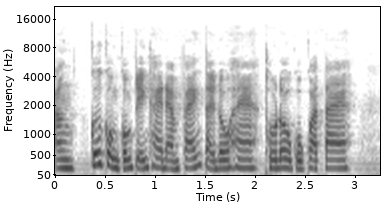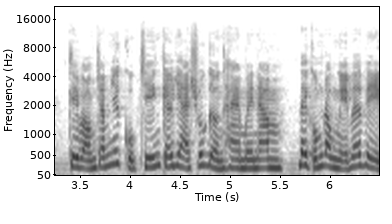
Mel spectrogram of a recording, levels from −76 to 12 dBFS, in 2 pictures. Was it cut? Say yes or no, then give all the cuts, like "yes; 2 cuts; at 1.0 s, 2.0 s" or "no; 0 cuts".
yes; 1 cut; at 5.6 s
